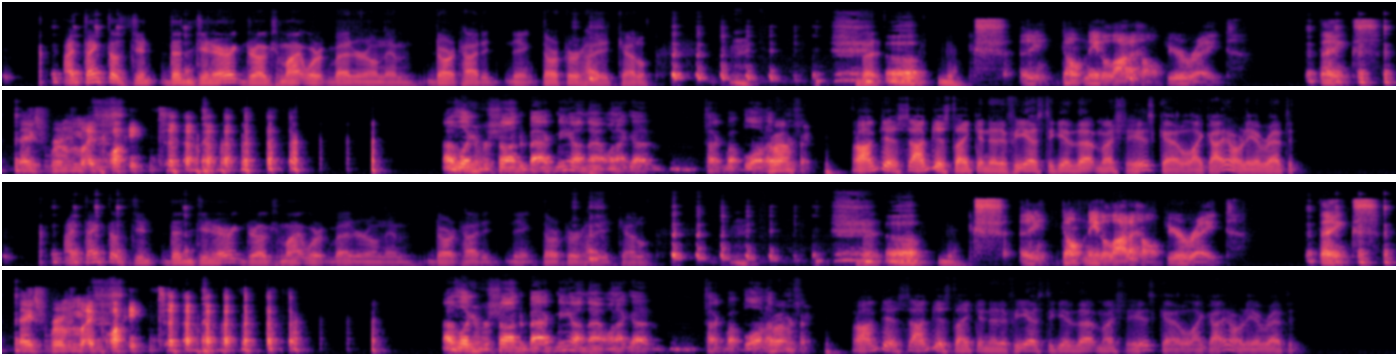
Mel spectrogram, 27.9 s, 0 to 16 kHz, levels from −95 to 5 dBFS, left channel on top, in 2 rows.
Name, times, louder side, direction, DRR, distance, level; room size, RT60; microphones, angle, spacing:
voice 1, 0.6-6.5 7.3-7.5 8.5-8.8 9.4-9.5 14.9-15.0 15.6-16.4 16.8-16.9 21.6-21.8 22.4-26.9, left 7 dB, 70° left, 0.3 m, -32 dB
voice 2, 8.3-9.1 11.2-11.3 14.8-15.1 18.3-21.9, left 1 dB, ahead, 1.0 m, -27 dB
voice 3, 9.7-12.3 13.2-13.7 14.1-15.8, right 4 dB, 35° right, 0.7 m, -28 dB
3.9 x 2.7 x 4.2 m
head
